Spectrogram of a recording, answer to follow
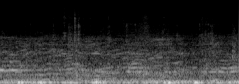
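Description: Indistinct background voices and crowd chatter over a steady low rumble.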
